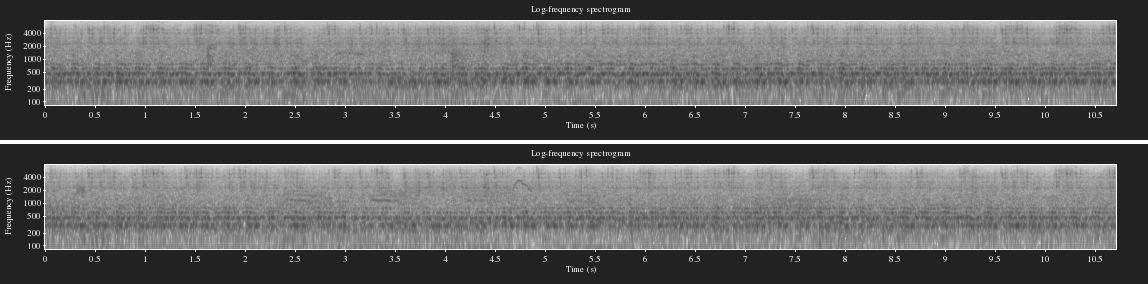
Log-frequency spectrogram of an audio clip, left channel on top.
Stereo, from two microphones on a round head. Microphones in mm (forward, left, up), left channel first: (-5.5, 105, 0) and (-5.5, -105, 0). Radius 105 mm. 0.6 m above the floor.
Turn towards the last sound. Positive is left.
No sound to turn to.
